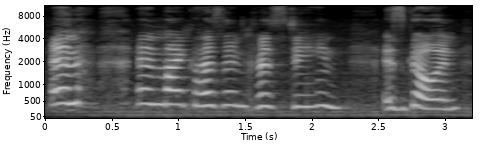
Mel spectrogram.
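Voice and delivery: high squeal ending in wheezy laughter; laughing while talking. Real, not acted. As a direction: push the words out through giggles. Laughing fit while recalling cousin.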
